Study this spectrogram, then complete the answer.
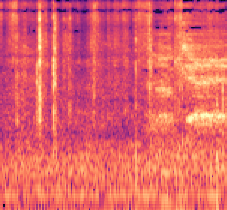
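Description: Tarot cards shuffled quietly by hand, soft papery riffles and slides with a few light taps, close and gentle, under a faint background hiss.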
